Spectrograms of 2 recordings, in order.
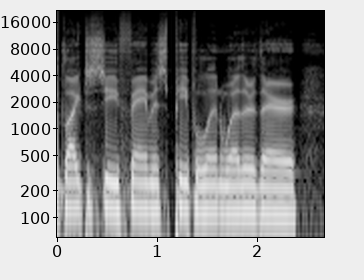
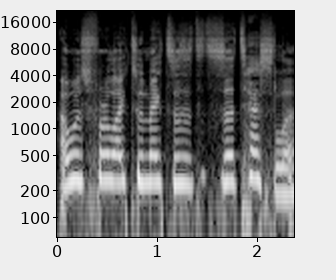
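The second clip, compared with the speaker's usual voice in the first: put-on Italian accent, much higher pitch; 13 semitones higher than usual. Speaker asked what Elon Musk sounds like, doing a bad Italian-accent Elon Musk. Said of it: "and I did an Italian".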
